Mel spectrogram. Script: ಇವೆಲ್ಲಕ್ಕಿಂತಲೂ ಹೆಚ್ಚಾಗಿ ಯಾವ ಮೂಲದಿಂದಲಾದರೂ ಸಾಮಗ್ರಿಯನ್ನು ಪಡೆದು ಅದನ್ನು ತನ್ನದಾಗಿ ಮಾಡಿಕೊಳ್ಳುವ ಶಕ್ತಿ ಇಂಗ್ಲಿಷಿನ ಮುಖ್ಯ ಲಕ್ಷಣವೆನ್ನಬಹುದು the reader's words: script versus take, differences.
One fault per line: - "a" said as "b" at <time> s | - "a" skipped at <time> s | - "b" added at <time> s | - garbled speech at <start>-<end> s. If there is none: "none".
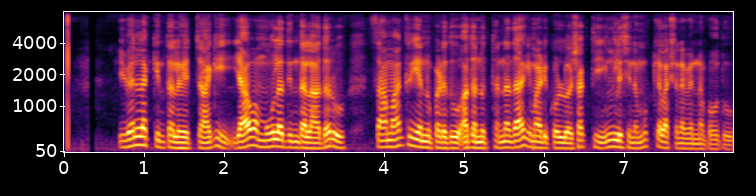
none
